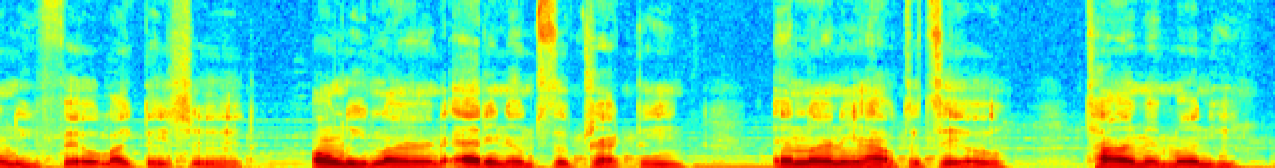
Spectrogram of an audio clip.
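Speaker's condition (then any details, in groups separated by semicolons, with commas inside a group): Cerebral palsy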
